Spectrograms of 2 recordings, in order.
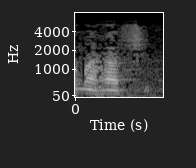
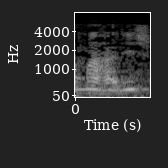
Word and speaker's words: Maharshi: Agora é Maharshi que escreve o negócio. Tem gente que às vezes gosta de pronunciar Ramana Maharshi. Mas o povo aqui gosta de falar Maharishi porque é mais lá no tipo hindu, né?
